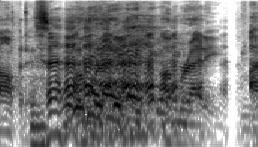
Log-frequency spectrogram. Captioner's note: laughing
